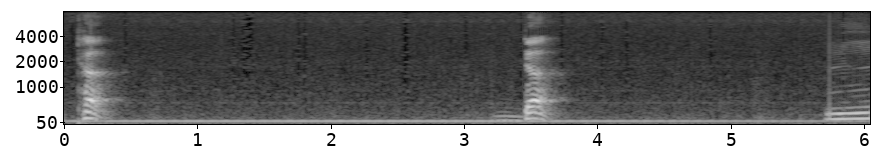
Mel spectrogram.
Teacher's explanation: the tip of the tongue is touching the alveolar ridge, and that is the point where it is cutting off the airflow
